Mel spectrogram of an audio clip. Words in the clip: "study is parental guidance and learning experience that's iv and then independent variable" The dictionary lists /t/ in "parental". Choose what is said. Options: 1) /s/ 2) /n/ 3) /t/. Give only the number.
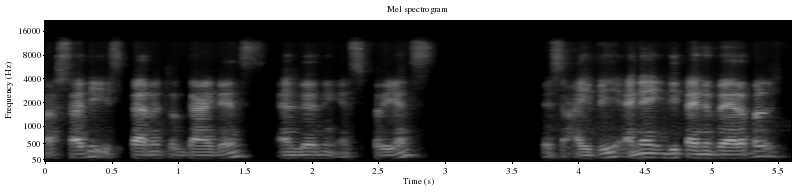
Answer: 3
